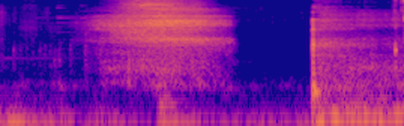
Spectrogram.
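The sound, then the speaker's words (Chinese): Breathing: one long, airy breath swells and fades, then a short silence, then another noisy breath begins, soft and close-sounding, with no talk. “还有呼吸的声音。”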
